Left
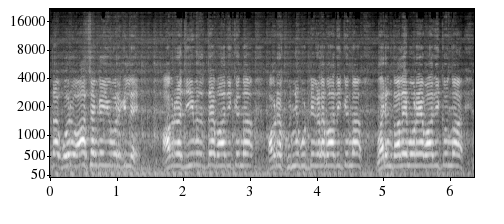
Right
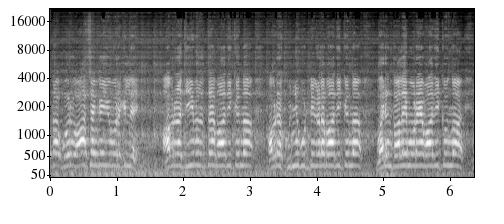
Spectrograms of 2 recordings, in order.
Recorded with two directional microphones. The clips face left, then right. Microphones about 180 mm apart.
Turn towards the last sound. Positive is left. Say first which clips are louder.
# even
turn(degrees=15)  # may be behind; listen again after turning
